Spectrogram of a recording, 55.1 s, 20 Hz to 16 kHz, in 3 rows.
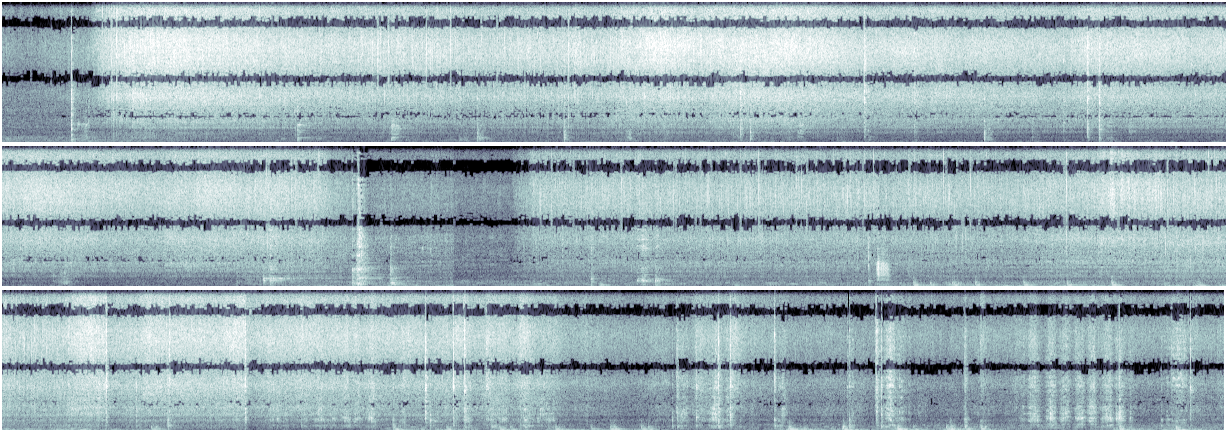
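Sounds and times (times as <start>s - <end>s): vegetables sizzling in oil: 0.5s - 25.2s, 26.1s - 55.0s
spatula scraping pot: 40.7s - 45.1s, 46.7s - 48.6s, 49.3s - 50.4s, 51.9s - 54.7s.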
